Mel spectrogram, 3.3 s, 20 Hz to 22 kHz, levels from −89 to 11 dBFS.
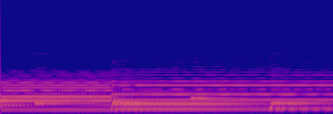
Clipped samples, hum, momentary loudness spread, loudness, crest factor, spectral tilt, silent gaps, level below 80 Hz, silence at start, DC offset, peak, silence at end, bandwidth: under 0.1%; none; 4 LU; -40 LUFS; 12 dB; -11.5 dB/octave; none; under -90 dBFS; 0 s; under 0.1%; -28 dBFS; 0 s; 4.2 kHz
